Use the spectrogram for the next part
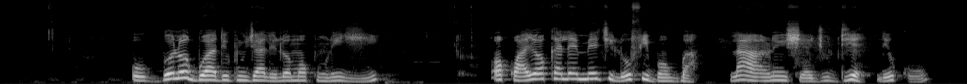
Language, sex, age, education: Yoruba, female, 15-29, tertiary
